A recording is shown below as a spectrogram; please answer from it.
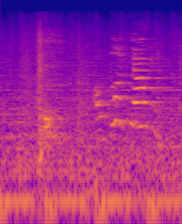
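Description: A small child's voice: a short sound about half a second in, then a few high-pitched, held squeals near the end.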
